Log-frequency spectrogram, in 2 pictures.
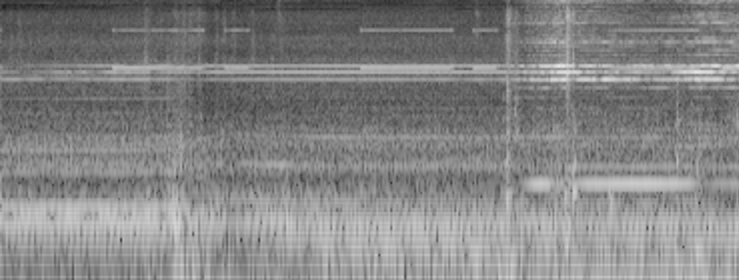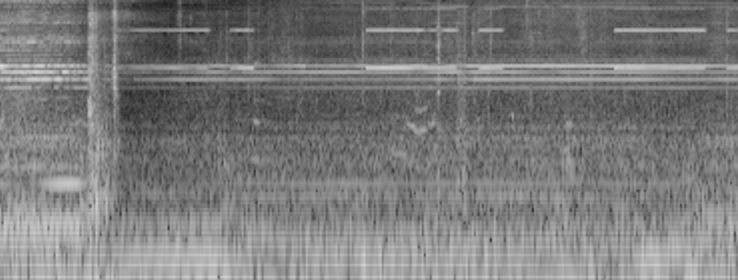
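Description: A heavy diesel tow truck engine rumbles.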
